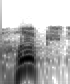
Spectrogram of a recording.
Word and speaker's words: Huck: And that's a guy who can knock you out, especially with the hooks, too. I mean, it says H-U-C-K in the last name, but it's pronounced Hook.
